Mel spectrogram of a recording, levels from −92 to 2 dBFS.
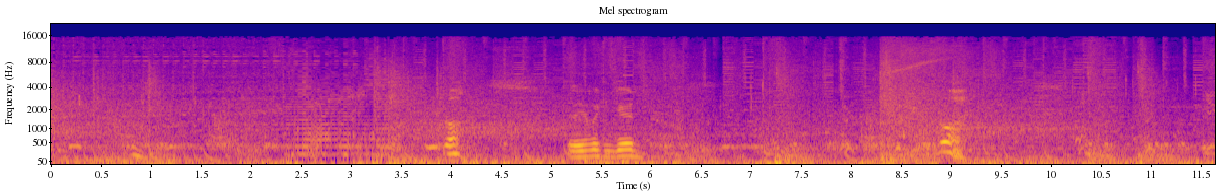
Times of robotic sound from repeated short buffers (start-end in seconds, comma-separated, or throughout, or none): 2.33-3.37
